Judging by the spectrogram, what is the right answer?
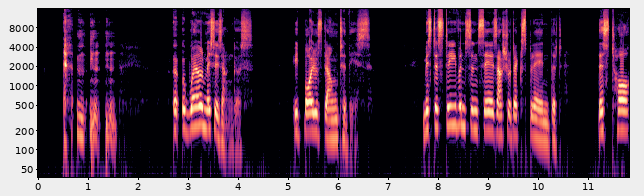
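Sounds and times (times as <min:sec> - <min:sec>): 
man coughing: 0:00.5 - 0:01.9
speech: 0:00.7 - 0:01.9, 0:02.7 - 0:04.4, 0:05.1 - 0:06.7, 0:07.7 - 0:10.6, 0:11.2 - 0:11.8
man's wheezy breath: 0:01.6 - 0:02.5, 0:07.3 - 0:07.7.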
